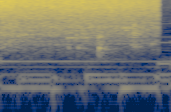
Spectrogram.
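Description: Milk goes into a butter and flour roux in a hot pan, giving a brief, quiet sizzle and bubbling with light stirring, then a short drop-off at the end.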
